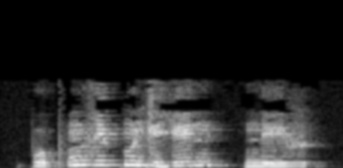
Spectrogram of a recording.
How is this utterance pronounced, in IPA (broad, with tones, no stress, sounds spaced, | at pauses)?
p o˩ pʼ ũ˥ z e˥ kʷ ẽ˥ ɡ e˩ j e˥ n | n e˩ v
